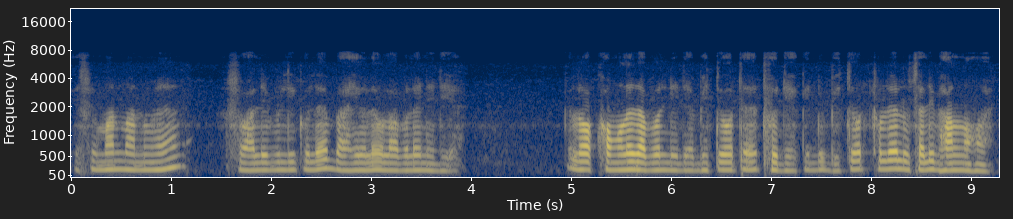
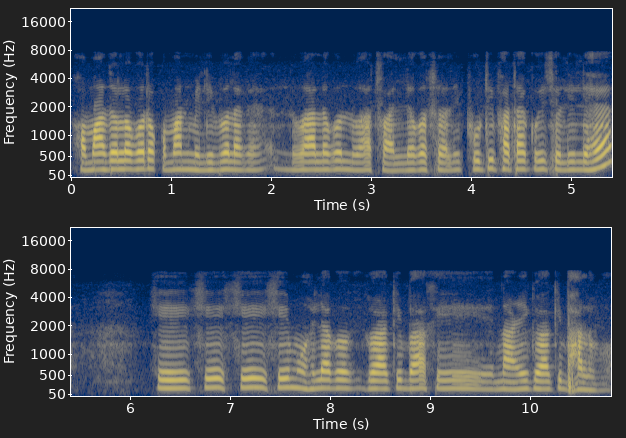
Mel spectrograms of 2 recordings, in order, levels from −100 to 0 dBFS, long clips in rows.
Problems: background sounds at intervals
